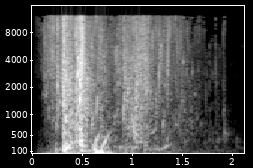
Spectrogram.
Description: household watering can or container full of water small plastic throw land into; deep water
